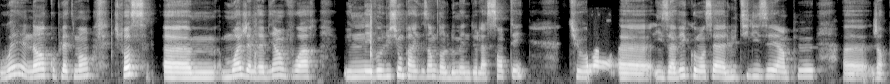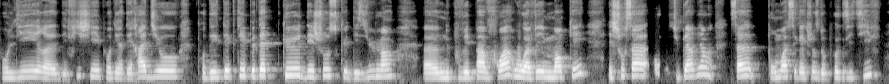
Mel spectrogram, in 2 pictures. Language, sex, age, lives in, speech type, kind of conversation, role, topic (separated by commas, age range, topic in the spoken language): French, female, 35-39, Spain, conversation, unstructured, none, Comment la technologie change-t-elle ta vie quotidienne ?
